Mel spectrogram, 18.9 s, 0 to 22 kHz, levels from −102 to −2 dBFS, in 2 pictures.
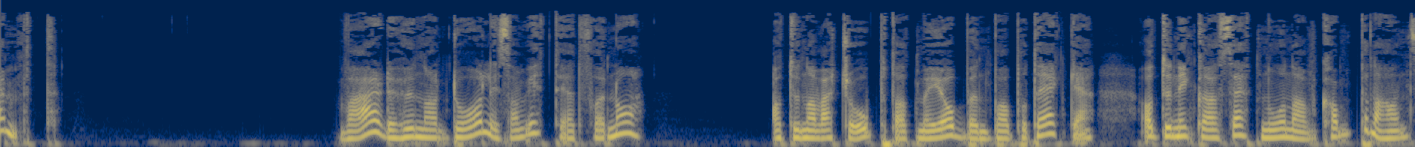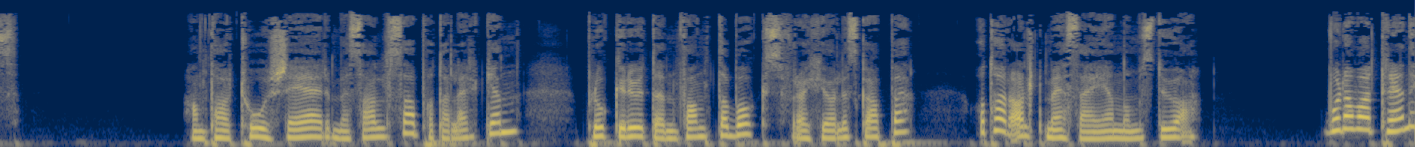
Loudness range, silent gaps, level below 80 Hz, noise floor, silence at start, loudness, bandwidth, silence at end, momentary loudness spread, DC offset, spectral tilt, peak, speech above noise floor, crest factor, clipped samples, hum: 2 LU; none; -44 dBFS; -81 dBFS; 0 s; -25 LUFS; 16 kHz; 0 s; 8 LU; under 0.1%; -5.5 dB/octave; -8 dBFS; 56 dB; 18 dB; under 0.1%; none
